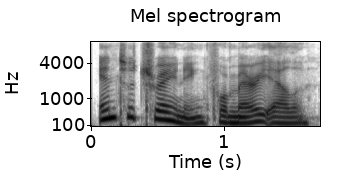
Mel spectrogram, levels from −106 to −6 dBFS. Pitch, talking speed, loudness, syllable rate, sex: 190 Hz, 175 wpm, -16 LUFS, 5.8 syllables/s, female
